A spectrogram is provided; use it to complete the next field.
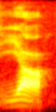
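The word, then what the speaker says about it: יה: And it tells you that that's pronounced yah or yah.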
